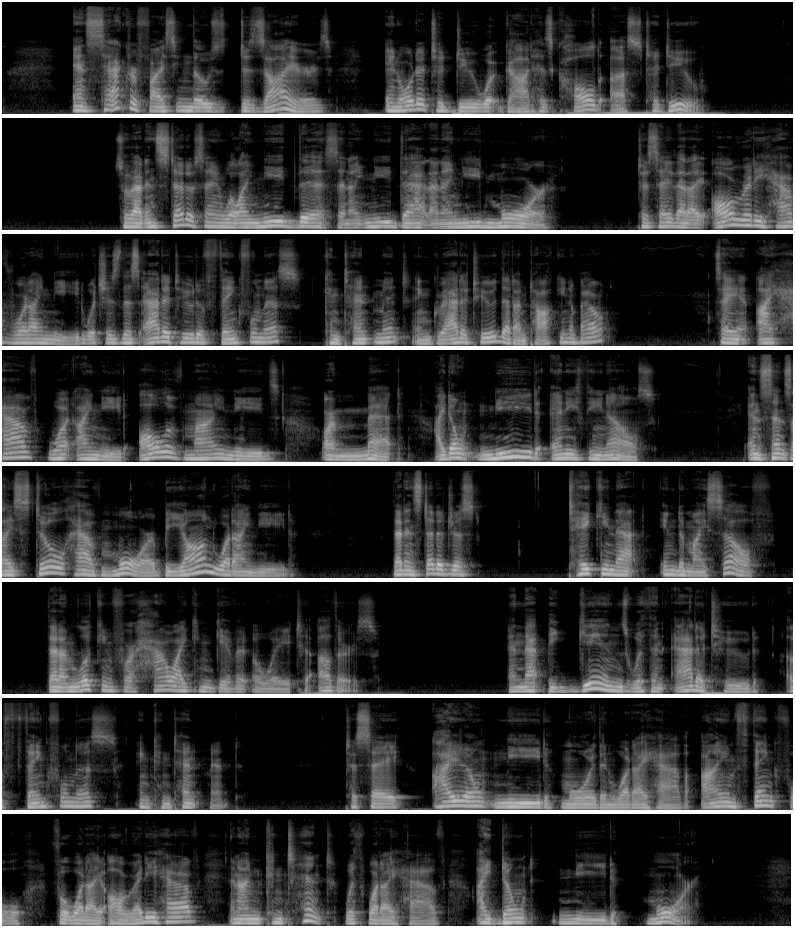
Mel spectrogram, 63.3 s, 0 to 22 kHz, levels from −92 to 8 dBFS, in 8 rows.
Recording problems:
none

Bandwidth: 18 kHz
